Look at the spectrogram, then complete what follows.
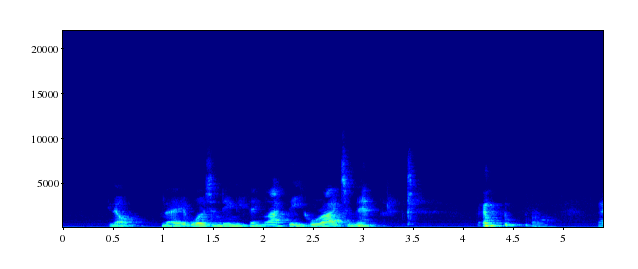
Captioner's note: laughs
